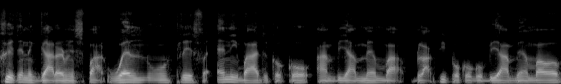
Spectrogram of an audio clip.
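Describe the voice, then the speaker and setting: A man with a Virgin Islands accent speaks at a fairly quick pace with hardly any pauses, in a very deep, low, monotone, flat voice, on a very clean recording with a silent background. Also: dry, close sound with no echo. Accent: Virgin Islands Caribbean English. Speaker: podcast co-host. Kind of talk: casual chat.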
